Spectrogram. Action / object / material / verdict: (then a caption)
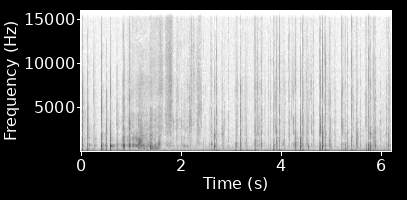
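tap / soft plastic squeeze tube / plastic / none. A pink soft plastic lotion squeeze tube is tapped and lightly scratched with fingernails. Quick, dry clicks and taps come in rapid, uneven bursts, mixed with brief crinkly scratching, over a steady low hum.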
